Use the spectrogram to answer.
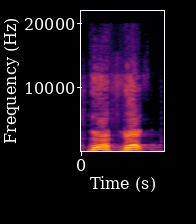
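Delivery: high, loud playful "womp, womp"; mock whomping noise. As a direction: belt out the whack sounds in fun.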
